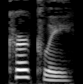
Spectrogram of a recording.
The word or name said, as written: kirkley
